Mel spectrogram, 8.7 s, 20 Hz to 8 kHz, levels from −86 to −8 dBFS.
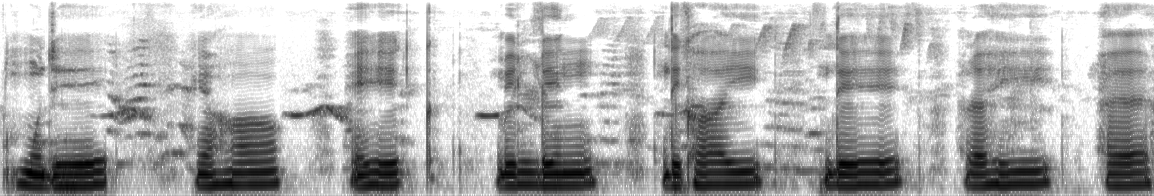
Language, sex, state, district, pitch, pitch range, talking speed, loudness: Hindi, male, Madhya Pradesh, Katni, 135 Hz, 130-150 Hz, 55 wpm, -15 LUFS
